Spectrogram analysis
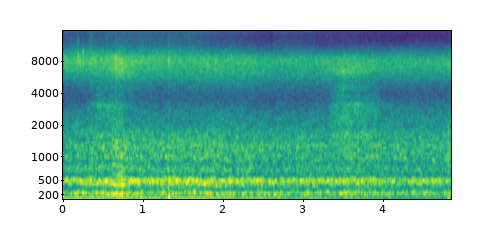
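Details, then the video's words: Dense, unbroken humming of honey bees foraging at an apiary on 12 March 2024, steady in loudness, with a single faint tap partway through. "Api in Raccolto"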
